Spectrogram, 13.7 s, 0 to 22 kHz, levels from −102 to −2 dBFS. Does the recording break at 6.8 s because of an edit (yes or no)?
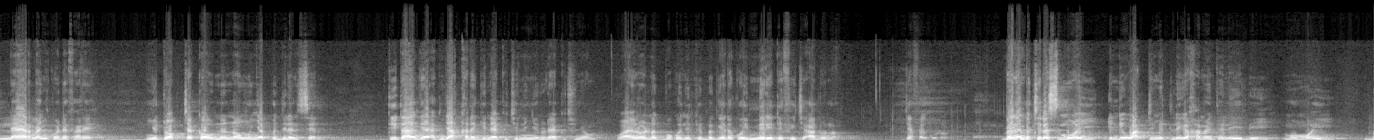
no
